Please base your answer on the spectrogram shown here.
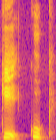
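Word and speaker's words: cook: तो सी का क, डबल ओ से बड़ा ऊ की मात्रा, के का क, कुक।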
